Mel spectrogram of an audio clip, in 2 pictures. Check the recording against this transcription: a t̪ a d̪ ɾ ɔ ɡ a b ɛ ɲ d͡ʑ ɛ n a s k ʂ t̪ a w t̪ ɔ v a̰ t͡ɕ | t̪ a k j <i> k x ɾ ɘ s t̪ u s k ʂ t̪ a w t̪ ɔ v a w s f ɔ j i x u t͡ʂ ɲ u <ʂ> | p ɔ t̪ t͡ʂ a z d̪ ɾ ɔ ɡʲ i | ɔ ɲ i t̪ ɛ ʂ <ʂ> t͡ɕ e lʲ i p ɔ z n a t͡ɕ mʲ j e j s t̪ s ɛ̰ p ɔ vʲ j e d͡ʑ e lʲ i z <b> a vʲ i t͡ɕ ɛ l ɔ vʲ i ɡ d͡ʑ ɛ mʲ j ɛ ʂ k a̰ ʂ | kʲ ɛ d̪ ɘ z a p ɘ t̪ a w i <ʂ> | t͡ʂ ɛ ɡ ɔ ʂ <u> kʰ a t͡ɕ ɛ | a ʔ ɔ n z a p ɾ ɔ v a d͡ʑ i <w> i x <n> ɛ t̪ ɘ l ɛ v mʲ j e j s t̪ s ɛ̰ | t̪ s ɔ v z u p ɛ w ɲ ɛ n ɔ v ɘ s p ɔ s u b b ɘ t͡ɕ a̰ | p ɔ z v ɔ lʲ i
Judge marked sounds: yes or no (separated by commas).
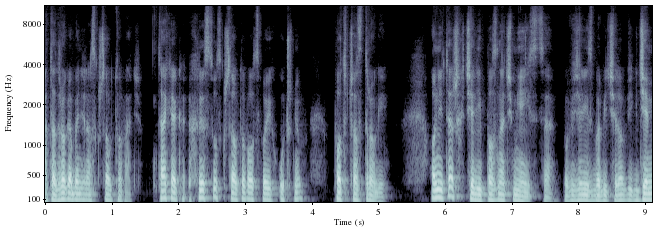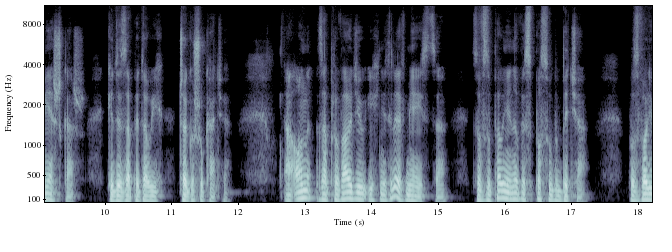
no, no, no, yes, no, yes, yes, no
